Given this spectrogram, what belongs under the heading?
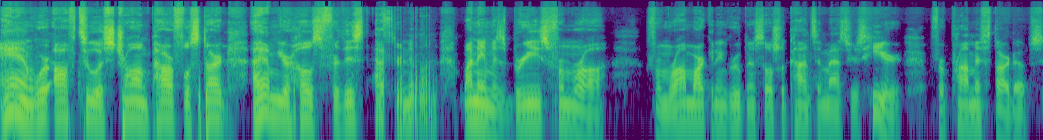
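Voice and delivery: put-on loud event-host announcer voice. Host opening a roundtable discussion for Promise Startups, in a fake host voice. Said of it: "I'm sorry for this fake voice that I'm putting on".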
